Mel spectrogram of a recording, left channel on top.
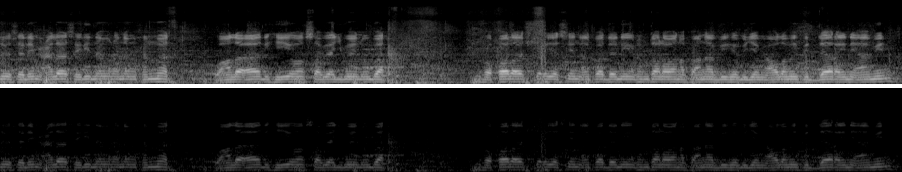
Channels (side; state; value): right; quieter; 24.4 dB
